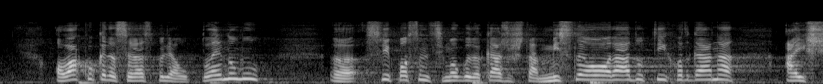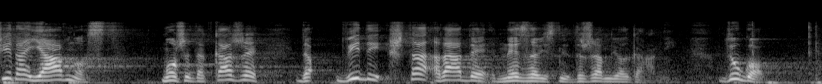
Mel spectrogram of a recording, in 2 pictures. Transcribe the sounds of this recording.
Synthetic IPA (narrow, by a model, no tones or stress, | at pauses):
o̞ʋako̞kad̪aseɾaspaʎʲauplenumu | sʋipo̞slˠanit̪simo̞ɡud̪akaːʒuʃt̪amisleo̞ɾaːd̪ut̪iːxoɾɡaːna | aiʃiɾajaːʋno̞st̪ | mo̞ʒed̪akaːʒe | d̪a | ʋid̪iʃt̪aɾaːd̪e̞nezaʋisnid̪r̩ʒaʋnioɾɡa̰ːni | d̪ɾuɡo̰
